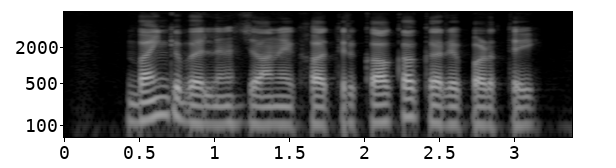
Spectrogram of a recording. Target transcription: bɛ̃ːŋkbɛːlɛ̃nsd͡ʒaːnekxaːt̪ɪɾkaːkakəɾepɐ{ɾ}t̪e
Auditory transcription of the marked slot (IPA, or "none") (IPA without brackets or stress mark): ɽ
